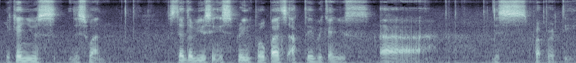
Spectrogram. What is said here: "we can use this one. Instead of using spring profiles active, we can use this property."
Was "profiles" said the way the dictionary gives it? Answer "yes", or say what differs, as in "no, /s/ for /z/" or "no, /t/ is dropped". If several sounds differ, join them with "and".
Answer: no, /p/ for /f/ and /s/ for /z/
